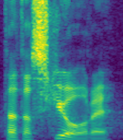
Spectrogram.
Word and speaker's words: Tatasciore: I associate Fred Tatasciore with, and it's in Italy. I think the name would be Tatasciore, I guess. But because it's American, they don't bother with any of that pronunciation malarkey, and they just kind of shove the syllables together and hope it makes sense.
